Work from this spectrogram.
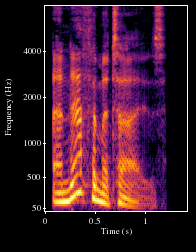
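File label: "anathematise", English, British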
